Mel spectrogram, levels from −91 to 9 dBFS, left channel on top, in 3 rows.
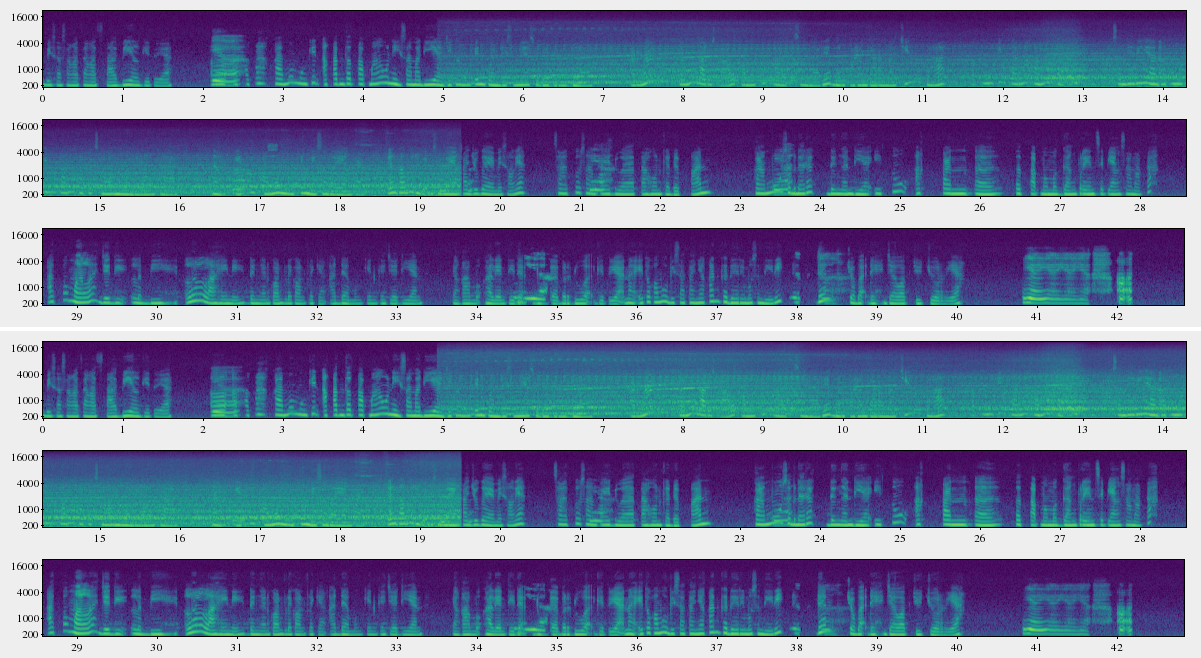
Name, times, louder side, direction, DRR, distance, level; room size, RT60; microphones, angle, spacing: voice 1, 0.0-1.6 2.1-2.3 2.7-7.7 8.0-11.3 11.7-12.8 13.4-16.0 16.4-18.3 18.6-20.3 20.7-22.6 23.2-25.3 25.5-28.2 28.6-33.3 33.7-37.8 38.3-40.1, right 1 dB, 40° right, 2.7 m, -23 dB
voice 2, 2.1-2.5 16.7-17.2 21.1-21.3 23.4-23.7 34.5-34.9 37.9-38.5 40.8-42.2, left 2 dB, 65° left, 3.6 m, -23 dB
Accelerating revving vroom, 4.9-19.5, right 3 dB, 75° right, 2.6 m, -24 dB
open air
head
